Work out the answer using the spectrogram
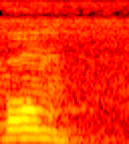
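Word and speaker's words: bomb: नहीं पढ़ना है लम बम नहीं पढ़ना है बम और कोम नहीं पढ़ना है कोम इसी प्रकार और बी के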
